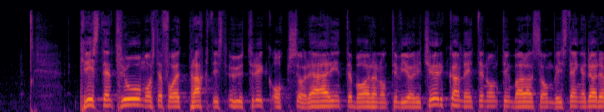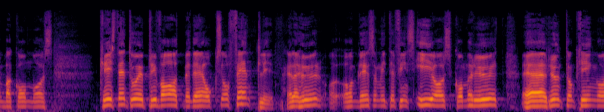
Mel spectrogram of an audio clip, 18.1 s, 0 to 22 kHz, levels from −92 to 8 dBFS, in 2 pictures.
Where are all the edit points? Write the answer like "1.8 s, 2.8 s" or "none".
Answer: none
